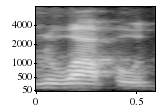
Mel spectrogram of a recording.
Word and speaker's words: Nu-Wau-Bu: It says, Nu-Wau-Bu is pronounced Nu-Wau-Bu.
